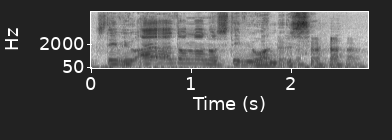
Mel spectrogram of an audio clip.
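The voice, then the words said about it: Put-on Spanish-speaker's accent. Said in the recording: “Is that a Florida accent you're doing there? ... like from the bayou. ... It was a Spanish speaking gentleman.”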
